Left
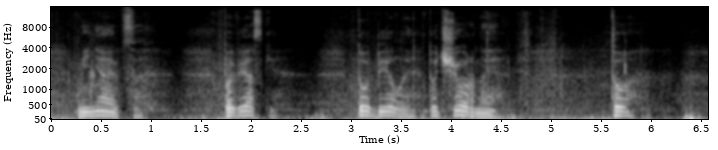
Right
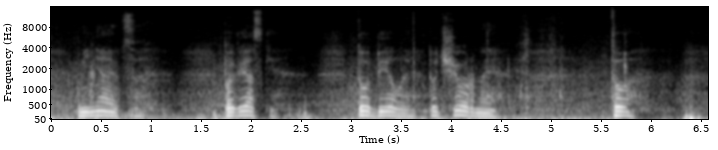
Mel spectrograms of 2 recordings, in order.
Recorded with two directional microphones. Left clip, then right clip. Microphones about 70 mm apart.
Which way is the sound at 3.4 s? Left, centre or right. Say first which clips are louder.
Right 5 dB; left.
